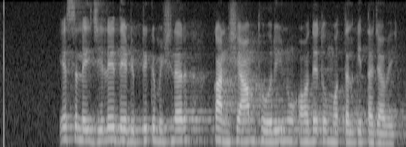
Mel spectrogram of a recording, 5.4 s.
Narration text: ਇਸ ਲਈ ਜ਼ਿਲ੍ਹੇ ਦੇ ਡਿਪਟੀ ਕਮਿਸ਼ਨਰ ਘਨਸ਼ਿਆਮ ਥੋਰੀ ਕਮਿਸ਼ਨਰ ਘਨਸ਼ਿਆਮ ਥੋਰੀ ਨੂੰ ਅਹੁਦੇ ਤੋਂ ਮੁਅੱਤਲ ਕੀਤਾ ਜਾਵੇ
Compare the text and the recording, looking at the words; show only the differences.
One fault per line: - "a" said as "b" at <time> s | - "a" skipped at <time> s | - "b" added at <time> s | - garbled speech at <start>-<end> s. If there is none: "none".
- "ਕਮਿਸ਼ਨਰ ਘਨਸ਼ਿਆਮ ਥੋਰੀ" skipped at 3.8 s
